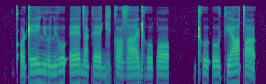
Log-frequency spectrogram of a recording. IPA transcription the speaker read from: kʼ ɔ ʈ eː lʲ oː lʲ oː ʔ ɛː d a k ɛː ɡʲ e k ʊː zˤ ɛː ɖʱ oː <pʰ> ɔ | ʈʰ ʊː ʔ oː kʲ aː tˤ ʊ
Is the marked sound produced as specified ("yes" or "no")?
no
